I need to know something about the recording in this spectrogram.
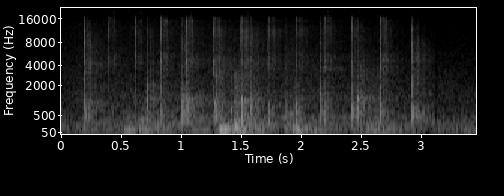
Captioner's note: clapping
